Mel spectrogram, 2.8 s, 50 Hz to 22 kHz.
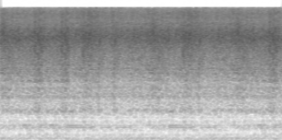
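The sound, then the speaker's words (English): Thinly sliced onion, minced fresh ginger and minced garlic sizzle as they sauté in fat in a pressure-cooker pot, a steady, even crackling hiss that holds without a break and with no talk. “now he's adding a large onion that's been thinly sliced, and he's going to saute that up in the fat in the pot with a tablespoon of fresh minced ginger and 2 teaspoons of minced garlic”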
